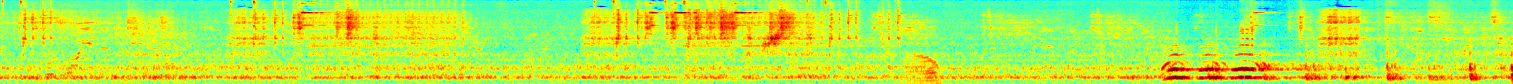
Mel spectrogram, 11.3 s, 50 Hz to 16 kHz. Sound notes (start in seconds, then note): 2.3 talking in background again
